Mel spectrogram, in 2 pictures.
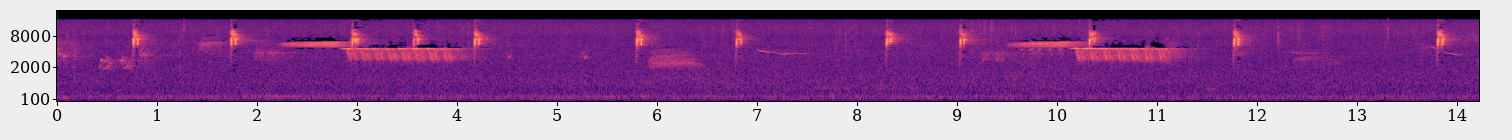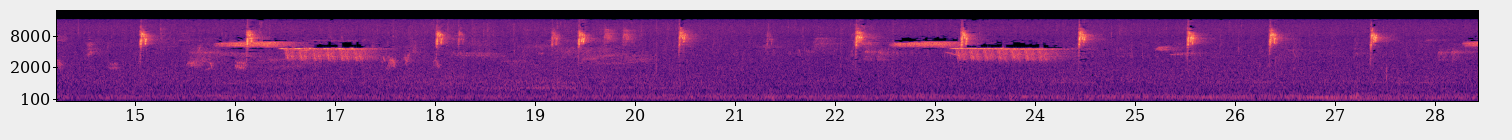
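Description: A bird repeating the same short song about every seven seconds: a high note followed by a rapid buzzy trill lasting about a second. Sharp high ticks sound in between, over a steady low background noise.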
